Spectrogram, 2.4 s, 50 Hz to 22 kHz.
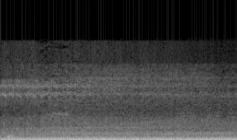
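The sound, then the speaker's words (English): A turbocharged diesel pulling tractor in the 7,200 pound tractor class, fitted with a five and a half inch turbocharger, roars at full throttle: a loud, steady, thick low rumble with a rough, churning texture that holds constant throughout. “He had a five and a half inch turbocharger on out there. So that was the biggest diesel.”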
